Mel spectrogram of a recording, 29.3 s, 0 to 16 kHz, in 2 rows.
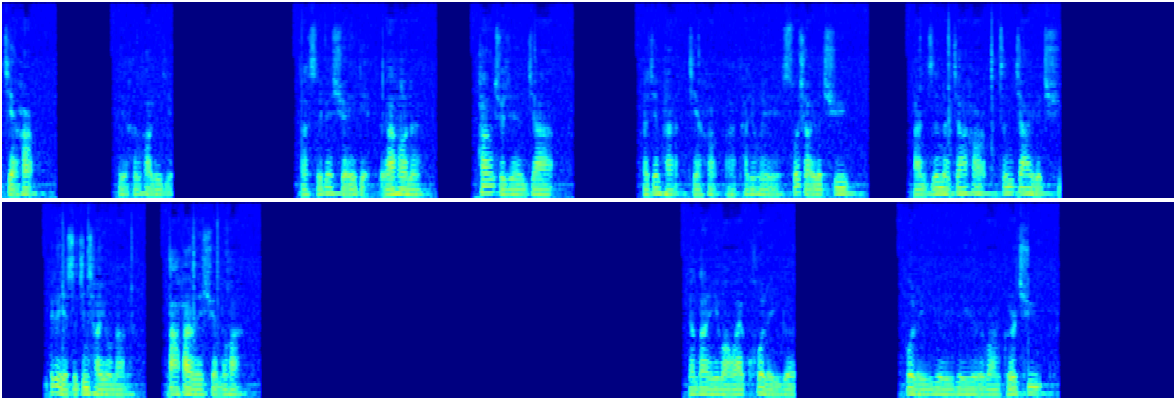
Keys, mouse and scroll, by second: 0.4-2.4 middle drag, 1.9-3.6 drag, 3.2 c, 22.4-24.0 middle drag, 24.8-27.4 middle drag, 27.4 click, 29.2 click.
